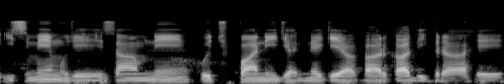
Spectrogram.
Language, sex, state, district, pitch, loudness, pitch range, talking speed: Hindi, male, Uttar Pradesh, Saharanpur, 95 Hz, -21 LUFS, 95-100 Hz, 145 wpm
